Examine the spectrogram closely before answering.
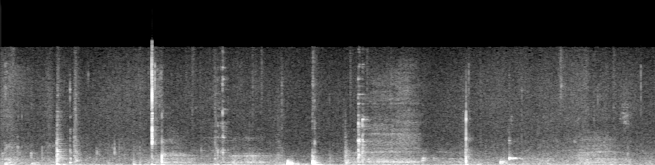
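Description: Scattered light clinks and knocks of small offering cups and ritual implements being picked up and set down on a table.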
